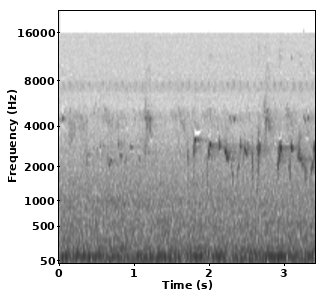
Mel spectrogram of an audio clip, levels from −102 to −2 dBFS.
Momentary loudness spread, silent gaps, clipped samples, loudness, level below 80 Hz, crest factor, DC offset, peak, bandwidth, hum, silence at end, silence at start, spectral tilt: 6 LU; none; under 0.1%; -32 LUFS; -40 dBFS; 18 dB; under 0.1%; -14 dBFS; 16 kHz; none; 0 s; 0 s; -5.5 dB/octave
